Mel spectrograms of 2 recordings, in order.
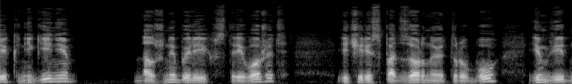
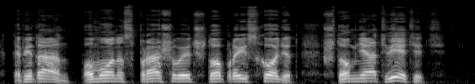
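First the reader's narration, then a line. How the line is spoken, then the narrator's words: Shouting. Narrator (Russian): закричал Марсовой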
